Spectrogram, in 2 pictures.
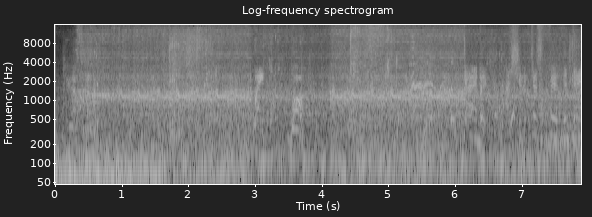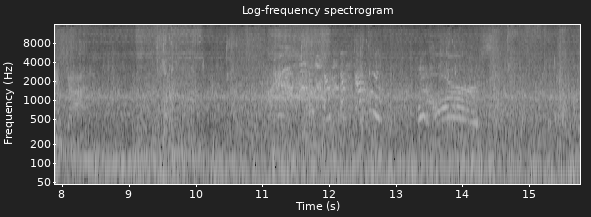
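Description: A middle-aged man laughs loudly and shrieks close to a microphone.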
